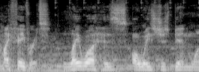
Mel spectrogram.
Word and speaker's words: Lewa: Originally, we just called him Lua and then after we watched all the content on the Toa's promotional CDs, that's when we settled on his name being Lewa based on how the narrator pronounced his name, Lewa, Toa of Air.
